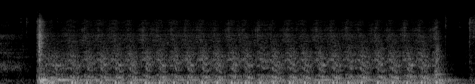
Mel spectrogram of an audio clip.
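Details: Mercury Comet barn find, first start attempt after sitting since last fall, battery left connected, about 37 degrees out: starter spins engine at steady rhythmic chug for about four seconds without catching; cranks but won't start, carb then primed with fuel.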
